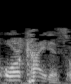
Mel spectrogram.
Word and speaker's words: orchitis: It's O-R-C-H. – Oh, orchitis.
